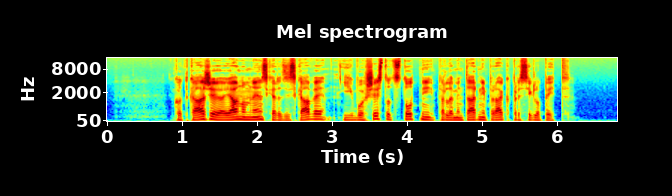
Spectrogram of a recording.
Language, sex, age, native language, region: Slovenian, male, 30-49, Slovenian, Central Slovenia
